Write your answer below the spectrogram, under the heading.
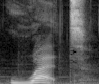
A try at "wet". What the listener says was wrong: И «т» тоже громкое. Не wet, а wet. Т-т-т. Оно так лучше звучит.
